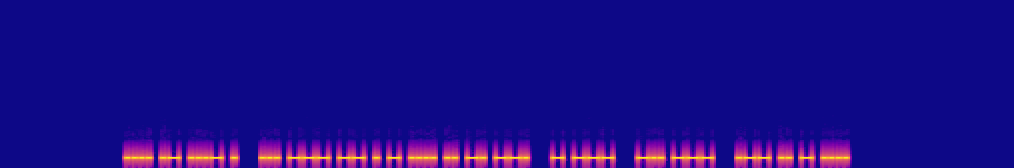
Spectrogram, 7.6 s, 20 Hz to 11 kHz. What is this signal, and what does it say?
Morse code, heard as a keyed tone, about 44 wpm, 700 Hz. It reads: HAVE SOMETHING TO DO WITH
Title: Sets of 5 Words Encore 45wpm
